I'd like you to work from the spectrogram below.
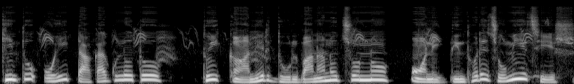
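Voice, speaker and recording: A man's voice: a little high, sing-song, moderate pace, mellow. A man voicing a poor, loving and anxious village father in a cartoon. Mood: concerned, tender. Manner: tender, anxious. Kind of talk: cartoon character dialogue. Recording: music bed behind the voice.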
